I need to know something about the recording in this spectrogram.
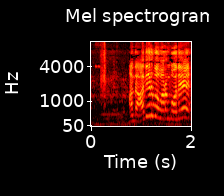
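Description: A man speaking, after a short pause near the start that holds one brief click.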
